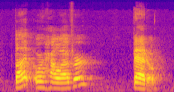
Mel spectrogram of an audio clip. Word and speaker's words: pero: But or however, pero, which is different than perro with 2 R's.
